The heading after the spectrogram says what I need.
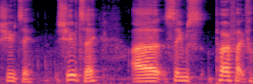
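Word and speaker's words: Ncuti: other roles uh where are we where it's pronounced shooty shooty uh seems perfect for the doctor i've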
